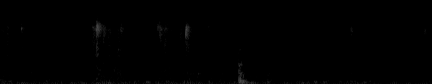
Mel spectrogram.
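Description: Faint, short rustles and soft taps of a Pokémon trading card and plastic card sleeve being handled, a few seconds apart, with near silence between them.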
